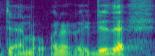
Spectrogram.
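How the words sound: The line is aimed inward at the speaker himself. The speaker calls it right. "they say, ... It's aimed"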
